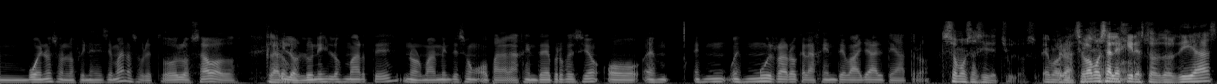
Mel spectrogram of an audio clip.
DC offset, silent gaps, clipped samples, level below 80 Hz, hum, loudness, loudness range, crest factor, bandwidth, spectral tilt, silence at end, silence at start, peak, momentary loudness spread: under 0.1%; none; under 0.1%; -62 dBFS; none; -34 LUFS; 6 LU; 24 dB; 8 kHz; -6 dB/octave; 0 s; 0 s; -10 dBFS; 12 LU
